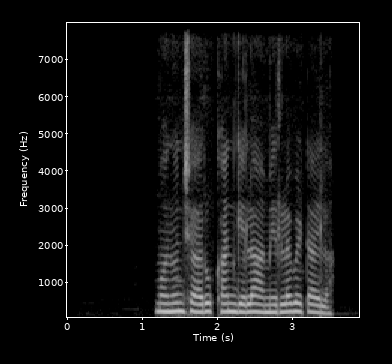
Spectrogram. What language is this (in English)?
Marathi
